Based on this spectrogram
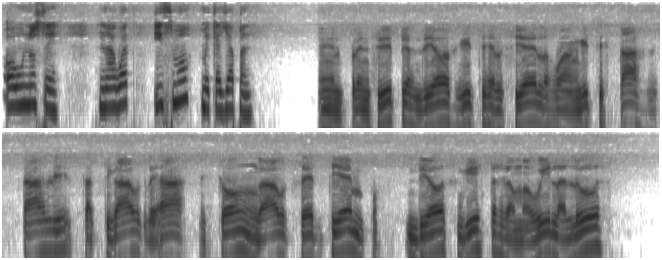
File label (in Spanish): spanish mexico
